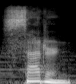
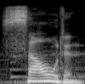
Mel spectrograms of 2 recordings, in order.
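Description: First: The first vowel is a short central 'uh' sound. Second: The first vowel is the 'ow' sound of south. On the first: The speaker calls it right. "南方的这个词呢我们叫Southern ... 就是这个中元音啊的发音" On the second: The speaker calls it wrong. "千万不要读成southern ... 这个南方的名词叫south, 所以形容词就是southern, 那就错了"

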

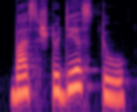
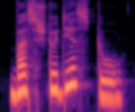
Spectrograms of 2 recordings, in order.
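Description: Both takes have the same delivery.

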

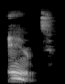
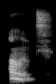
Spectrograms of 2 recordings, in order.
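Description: First: It is said in an American English accent. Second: It is said in a British English accent. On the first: "美式英语中发作 aunt" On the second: "英式英语中发作 aunt"

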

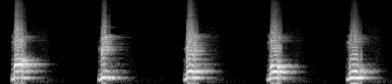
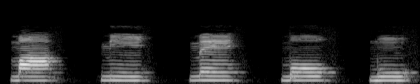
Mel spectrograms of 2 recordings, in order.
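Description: First: It is said with strong, punchy force. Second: It is said flat, with little force. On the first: The speaker calls it right. "注意好像我们打拳一样，注意我这个力度啊" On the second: The speaker calls it wrong. "绝对不是这样的平平淡淡的这样"

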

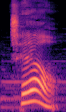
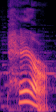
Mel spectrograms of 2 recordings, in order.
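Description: First: The word ends with a full lateral L sound. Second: The word ends without a full lateral L sound. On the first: The speaker calls it right. "是以舌侧音重音收尾的" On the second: The speaker calls it wrong. "不要读作tell"

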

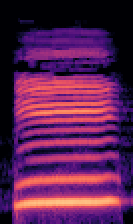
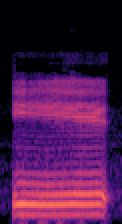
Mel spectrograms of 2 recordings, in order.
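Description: First: The voice is mid-pitched, clear and relaxed. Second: The voice is low-pitched and murky. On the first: The speaker calls it right. "还不错，我觉得很舒服，我很自如" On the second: The speaker calls it wrong. "这个声音浊了吧？这就叫做低而浊的声音"

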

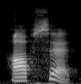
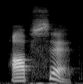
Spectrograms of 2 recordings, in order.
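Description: No difference in how they are said.

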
